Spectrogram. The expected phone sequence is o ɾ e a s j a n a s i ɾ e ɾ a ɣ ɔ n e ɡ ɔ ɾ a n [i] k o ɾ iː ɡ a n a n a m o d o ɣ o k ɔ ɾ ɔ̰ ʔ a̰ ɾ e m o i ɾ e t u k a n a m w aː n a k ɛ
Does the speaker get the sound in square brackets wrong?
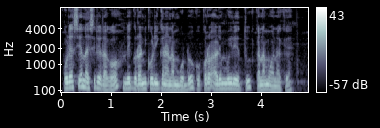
no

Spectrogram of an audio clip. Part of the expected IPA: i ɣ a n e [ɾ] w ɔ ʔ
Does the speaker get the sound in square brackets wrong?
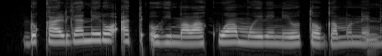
no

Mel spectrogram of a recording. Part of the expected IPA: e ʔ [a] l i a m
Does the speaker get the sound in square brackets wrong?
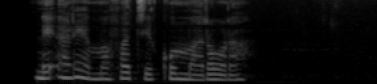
no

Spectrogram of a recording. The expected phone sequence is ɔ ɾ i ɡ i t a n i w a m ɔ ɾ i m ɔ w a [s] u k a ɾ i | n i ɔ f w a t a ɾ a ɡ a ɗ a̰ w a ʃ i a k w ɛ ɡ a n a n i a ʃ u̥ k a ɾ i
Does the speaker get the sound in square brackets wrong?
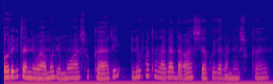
yes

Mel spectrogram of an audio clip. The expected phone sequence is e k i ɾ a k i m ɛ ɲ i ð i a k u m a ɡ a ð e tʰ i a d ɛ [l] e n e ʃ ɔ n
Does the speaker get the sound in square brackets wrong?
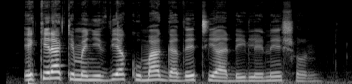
no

